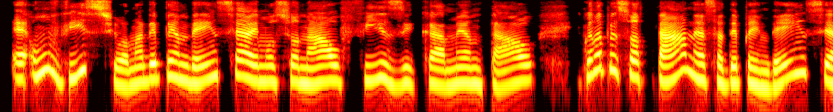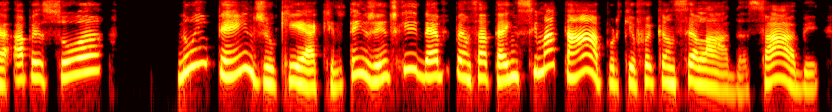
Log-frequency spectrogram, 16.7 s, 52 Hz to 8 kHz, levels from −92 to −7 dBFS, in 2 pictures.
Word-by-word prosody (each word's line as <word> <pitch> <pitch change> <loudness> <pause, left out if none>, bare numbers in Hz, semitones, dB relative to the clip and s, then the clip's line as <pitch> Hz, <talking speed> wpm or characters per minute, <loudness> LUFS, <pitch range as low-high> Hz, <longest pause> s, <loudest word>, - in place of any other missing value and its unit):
é 230 -1 +2
um 310 +1 +1
vício, 235 - -1
é - - +1
uma 195 +4 -2
dependência, 230 +2 +1
emocional, 205 0 -1
física, 195 -4 -4
mental. 190 +2 -2 0.4
E - - -31
quando 270 +7 0
a 365 - +1
pessoa 275 -8 -1
tá 220 +10 +4
nessa 225 - 0
dependência, 195 - -1
a 225 +1 +1
pessoa 255 - +1 0.8
não 325 +10 +1
entende 315 - +1
o 185 - -3
que 205 +3 0
é 180 - +5
aquilo. 170 0 -5
Tem 280 -1 -2
gente 225 +4 -1
que 360 -1 -3
deve 260 +3 +2
pensar 250 -3 +1
até 215 -2 +3
em 260 +3 0
se 310 +5 -5
matar 380 - +5
porque 190 0 -5
foi 205 +3 -5
cancelada, 180 -10 -2
sabe. 175 -9 -1
220 Hz, 135 wpm, -20 LUFS, 195-265 Hz, 0.8 s, é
